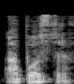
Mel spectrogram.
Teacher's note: А апостроф — это такой вот символ, надстрочный знак, громкое придыхание и жесткая атака на первую гласную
